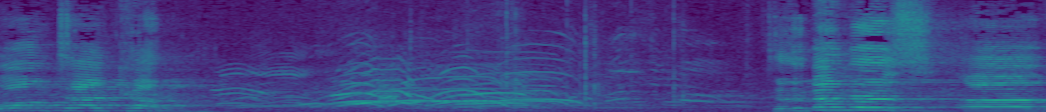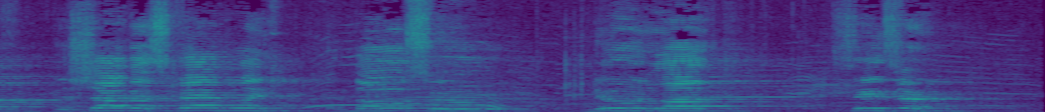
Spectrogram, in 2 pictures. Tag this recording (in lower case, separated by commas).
speech, male speech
